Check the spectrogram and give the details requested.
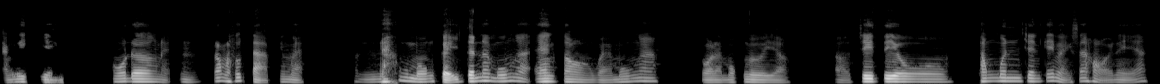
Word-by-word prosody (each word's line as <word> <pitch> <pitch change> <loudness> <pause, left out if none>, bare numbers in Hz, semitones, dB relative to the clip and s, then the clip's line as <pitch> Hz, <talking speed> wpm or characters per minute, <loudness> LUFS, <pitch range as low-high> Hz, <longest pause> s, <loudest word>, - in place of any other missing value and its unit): tặng 105 +3 -8
đi 125 0 0
kèm, 110 -3 -2 0.6
hóa 135 +1 -1
đơn 130 -2 +4
nè 105 -2 -12
ừm, 110 -3 -13 0.2
rất 155 0 -2
là 145 - 0
phức 160 +4 -5
tạp. 100 -6 -2
Nhưng 120 -1 -9
mà, 105 -2 -6 0.5
ừm, 115 -2 -12
nếu 125 +1 +3 0.2
muốn 130 -1 +1
kỹ 110 -4 +6
tính 145 +1 +6
á, 170 - +3
muốn, 150 +1 -1
à, 145 -4 -4
an 135 +1 +3
toàn 110 -4 -2
và 105 0 -8
muốn, 125 +6 -6
a, 150 -1 -6 0.4
gọi 105 -1 -4
là 105 - -6
một 105 0 -8
người, 105 -3 -2
ờ, 100 -1 -10 0.4
ờ, 100 -2 -14
chi 135 -1 +9
tiêu 135 -1 +7 0.7
thông 150 +2 -2
minh 150 -1 0
trên 145 -2 -2
cái 160 +3 -4
mạng 110 -10 -6
xã 155 +5 -6
hội 105 -9 -7
này 105 -1 -9
á, 140 +7 -12
125 Hz, 220 wpm, -23 LUFS, 105-145 Hz, 0.7 s, chi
